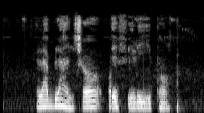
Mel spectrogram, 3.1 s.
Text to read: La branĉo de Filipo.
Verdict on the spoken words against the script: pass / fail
pass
